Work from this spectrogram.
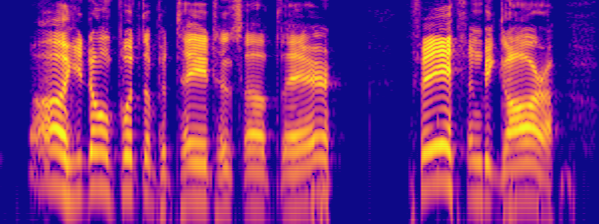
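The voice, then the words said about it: Weak put-on Irish accent. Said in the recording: “I got to work on my Irish accent”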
